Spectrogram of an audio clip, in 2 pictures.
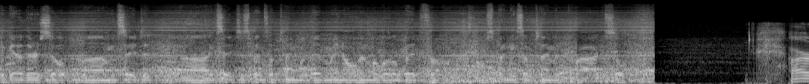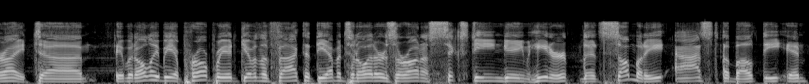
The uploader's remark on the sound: kicks off the show from Clare Drake Arena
